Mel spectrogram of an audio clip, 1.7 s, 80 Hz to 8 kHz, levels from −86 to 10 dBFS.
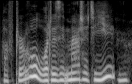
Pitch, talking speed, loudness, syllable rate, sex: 240 Hz, 290 wpm, -14 LUFS, 6.5 syllables/s, female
